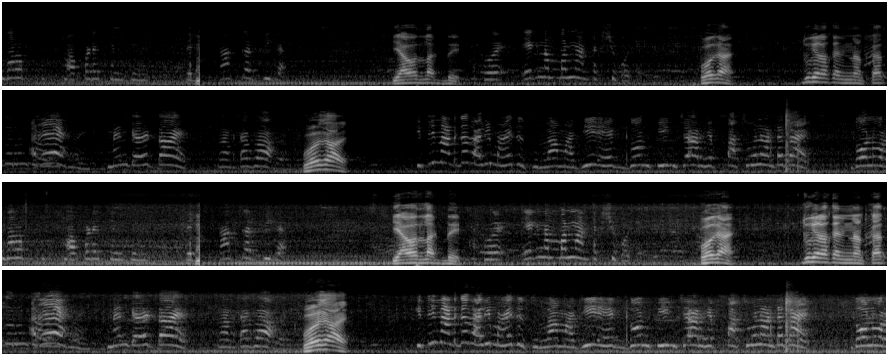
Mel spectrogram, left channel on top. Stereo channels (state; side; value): quieter; left; 9.2 dB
